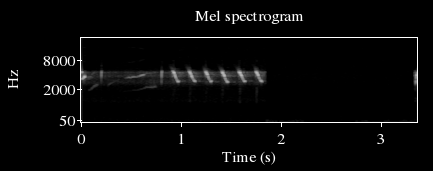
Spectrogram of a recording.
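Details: Goldfinch linked to Tadmait: a few soft rising whistles followed by a short run of six evenly spaced sharp chirps, then near silence before another note begins.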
